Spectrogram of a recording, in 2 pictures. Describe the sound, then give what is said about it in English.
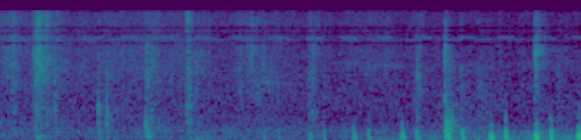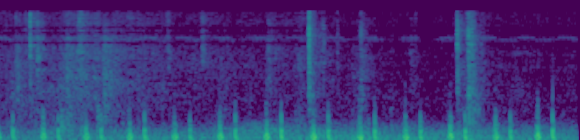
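Ultrasound heartbeats of a pregnant mother and her baby: muffled, whooshing thumps in a steady rhythm, sparse and faint at first, then growing louder and quicker as the mother's slower beat and the baby's rapid beat overlap. No talking. “We're gonna hear two heartbeats now.”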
